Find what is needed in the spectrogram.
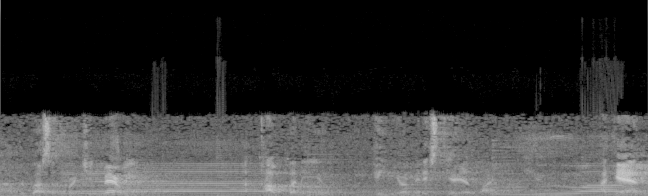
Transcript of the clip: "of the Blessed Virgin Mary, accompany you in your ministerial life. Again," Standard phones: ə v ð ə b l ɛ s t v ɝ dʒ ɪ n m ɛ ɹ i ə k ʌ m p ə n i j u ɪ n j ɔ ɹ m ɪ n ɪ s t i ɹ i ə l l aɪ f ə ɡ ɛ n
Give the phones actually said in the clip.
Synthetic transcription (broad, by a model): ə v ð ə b ʌ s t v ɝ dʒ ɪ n m ɛ ɹ i ə k ʌ m p ə n i j u ɪ n j ɔ ɹ m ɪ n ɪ s t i ɹ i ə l l aɪ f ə ɡ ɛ n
